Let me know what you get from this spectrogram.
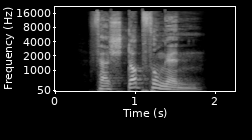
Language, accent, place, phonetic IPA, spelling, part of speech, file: German, Germany, Berlin, [fɛɐ̯ˈʃtɔp͡fʊŋən], Verstopfungen, noun, De-Verstopfungen.ogg
- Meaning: plural of Verstopfung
